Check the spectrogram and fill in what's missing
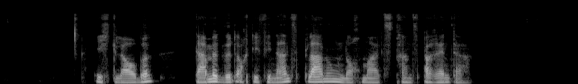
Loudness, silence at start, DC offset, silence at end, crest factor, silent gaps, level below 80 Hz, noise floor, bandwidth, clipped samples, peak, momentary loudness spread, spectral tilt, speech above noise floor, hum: -27 LUFS; 0.75 s; under 0.1%; 1.1 s; 22 dB; none; -50 dBFS; -75 dBFS; 11.5 kHz; under 0.1%; -6 dBFS; 15 LU; -6.5 dB/octave; 49 dB; none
